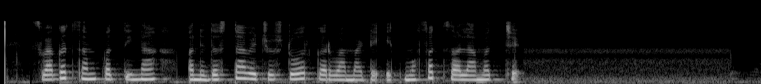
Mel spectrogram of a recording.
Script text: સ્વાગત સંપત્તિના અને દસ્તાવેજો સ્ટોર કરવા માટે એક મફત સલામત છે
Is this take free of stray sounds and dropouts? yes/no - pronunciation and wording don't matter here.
yes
